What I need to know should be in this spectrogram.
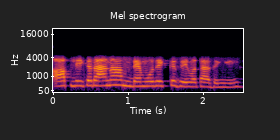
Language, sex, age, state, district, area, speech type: Hindi, female, 18-30, Rajasthan, Karauli, rural, conversation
